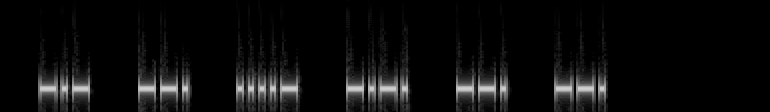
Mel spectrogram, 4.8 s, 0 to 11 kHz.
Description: Morse code, heard as a keyed tone, about 36 wpm, spaced as for 20 wpm, 700 Hz. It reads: KG4CGG
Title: USA Call Signs - 3x Character Spacing - 35wpm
